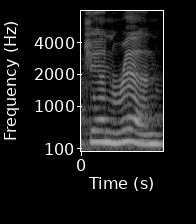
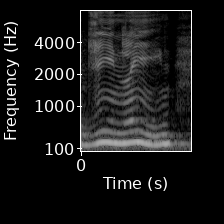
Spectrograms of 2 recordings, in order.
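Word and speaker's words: Ginrin: in the sunlight it's it looks like Jen Rin but it's actually jean lean is how you pronounce that and of course they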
